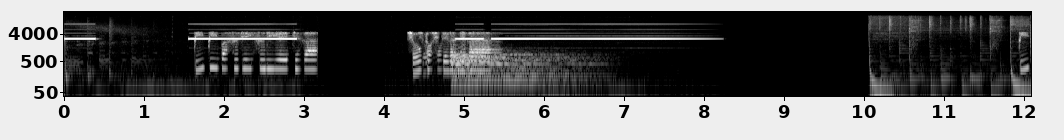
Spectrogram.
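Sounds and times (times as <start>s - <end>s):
dramatic held chord sting: 4.8s - 7.0s.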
